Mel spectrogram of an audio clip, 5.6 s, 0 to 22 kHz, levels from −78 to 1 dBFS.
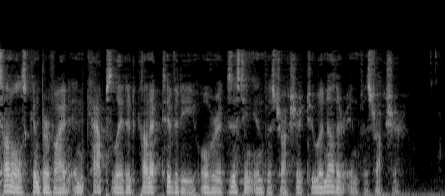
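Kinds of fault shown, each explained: Low-delay AAC compression: the speech sounds rough and grainy throughout, with noise filling the gaps between harmonics and a thin, somewhat artificial top band, likely from AAC-ELD coding at a low bitrate near 32 kbps, whose short frames resolve pitch harmonics poorly.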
